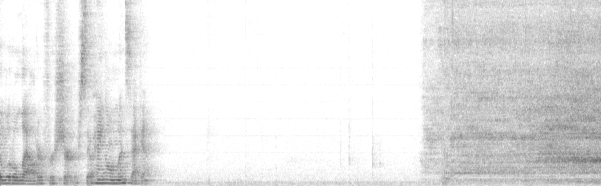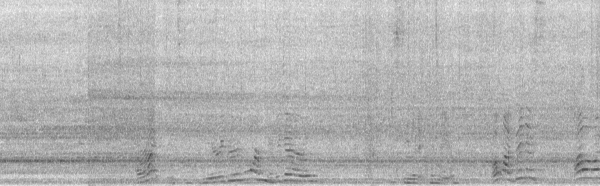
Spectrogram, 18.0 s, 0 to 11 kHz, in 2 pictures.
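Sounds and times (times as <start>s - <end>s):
water pouring into tub: 6.4s - 18.0s.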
